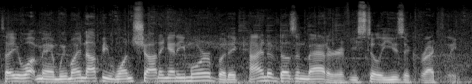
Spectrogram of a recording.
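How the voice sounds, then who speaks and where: Over music in the background, the speaker goes at a very fast pace with ordinary pitch variation and very even loudness. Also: man, medium pitch for a man. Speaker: gaming YouTuber. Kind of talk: gameplay commentary. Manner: animated.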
